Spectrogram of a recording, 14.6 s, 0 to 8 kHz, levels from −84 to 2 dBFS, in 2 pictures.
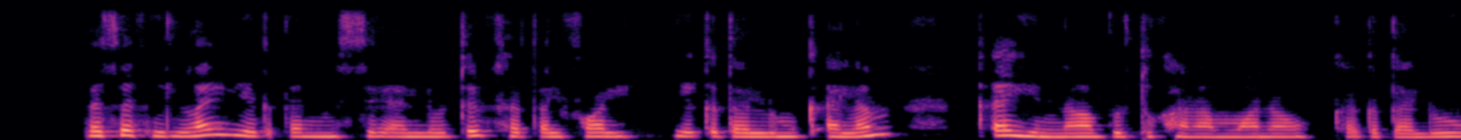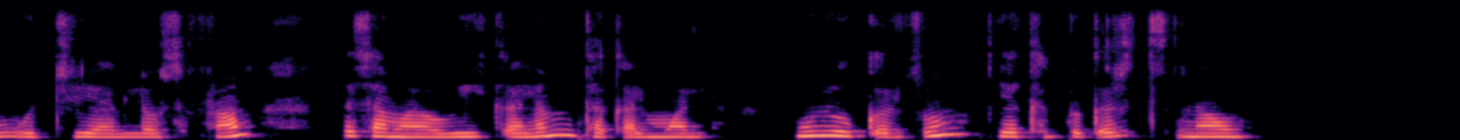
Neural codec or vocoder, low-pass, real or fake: none; 7.2 kHz; real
